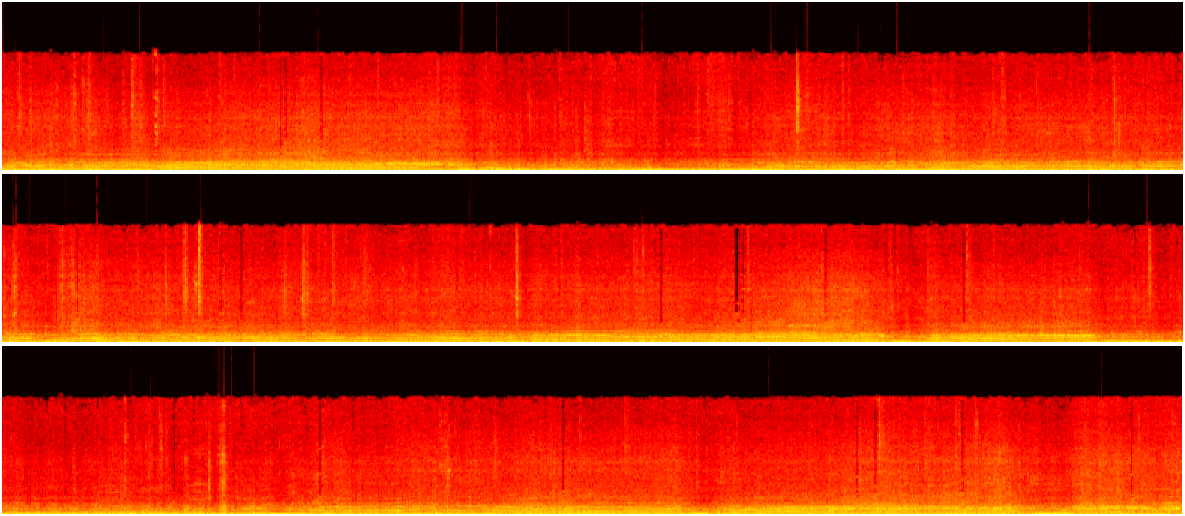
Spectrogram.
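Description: Rally car engine heard from inside the cabin, driven hard: the engine note repeatedly climbs under acceleration and drops sharply at gear changes, then falls away and picks up again through the corners.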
